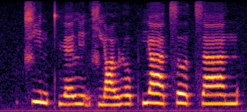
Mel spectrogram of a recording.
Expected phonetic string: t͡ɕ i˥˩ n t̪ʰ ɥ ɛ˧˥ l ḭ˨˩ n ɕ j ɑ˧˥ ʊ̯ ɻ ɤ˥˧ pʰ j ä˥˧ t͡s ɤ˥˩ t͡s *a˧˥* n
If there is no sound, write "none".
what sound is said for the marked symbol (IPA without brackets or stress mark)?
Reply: a˥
